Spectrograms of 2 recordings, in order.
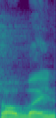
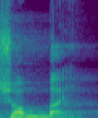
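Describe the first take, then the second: First: The b sound is short and single. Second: The b sound is doubled and held longer. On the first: The speaker calls it wrong. "এই সবাই না" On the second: The speaker calls it right. "না সব্বাই"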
